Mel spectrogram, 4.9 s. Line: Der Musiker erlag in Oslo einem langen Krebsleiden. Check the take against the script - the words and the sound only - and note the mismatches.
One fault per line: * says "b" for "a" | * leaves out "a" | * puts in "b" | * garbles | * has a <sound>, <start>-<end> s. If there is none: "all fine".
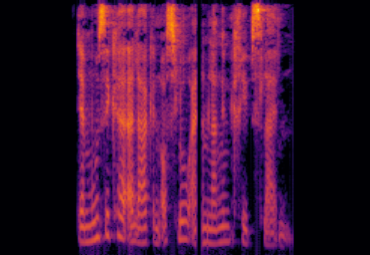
* has a dropout, 2.6-2.7 s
